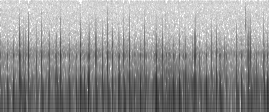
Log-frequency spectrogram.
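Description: Long nails of both hands scratch a round black foam cover on a microphone. The result is a rapid, steady stream of soft, muffled scratching bursts, mostly deep and boomy with a low rumbling tone. Each burst stops almost at once.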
